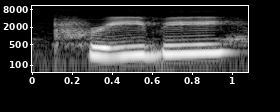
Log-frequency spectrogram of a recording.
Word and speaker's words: Priebe: trisha's last name wrang i originally said preeby but then i said preeb and preeb just made more sense in my head so i was continuously saying trisha priebe but i was right with the first time i pronounced it and it is pre-b so yeah i'm gonna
